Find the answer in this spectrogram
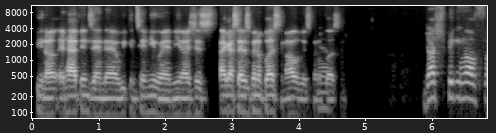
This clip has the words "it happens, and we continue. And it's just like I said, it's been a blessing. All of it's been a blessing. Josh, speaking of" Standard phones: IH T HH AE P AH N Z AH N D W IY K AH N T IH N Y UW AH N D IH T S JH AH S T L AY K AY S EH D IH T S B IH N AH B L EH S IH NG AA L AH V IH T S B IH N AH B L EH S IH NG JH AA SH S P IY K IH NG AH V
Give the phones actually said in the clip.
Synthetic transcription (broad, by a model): IH T HH AE P AH N Z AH N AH W IY K AH N T IH N Y UW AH N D IH T S JH AH S T L AY K AY S EH D IH T S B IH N AH B L EH S IH NG AA L AH V IH T S B IH N AH B L EH S IH NG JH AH S S P IY K IH NG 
